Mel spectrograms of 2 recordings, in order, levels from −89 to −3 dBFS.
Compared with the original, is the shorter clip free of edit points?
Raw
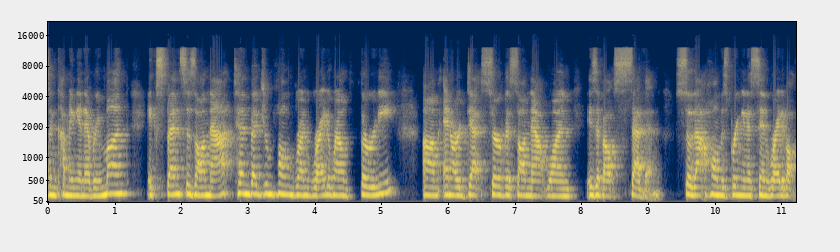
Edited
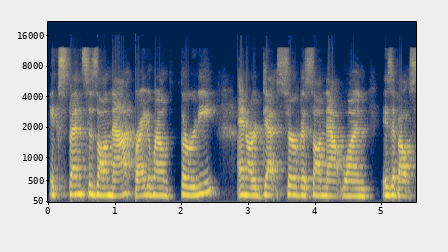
no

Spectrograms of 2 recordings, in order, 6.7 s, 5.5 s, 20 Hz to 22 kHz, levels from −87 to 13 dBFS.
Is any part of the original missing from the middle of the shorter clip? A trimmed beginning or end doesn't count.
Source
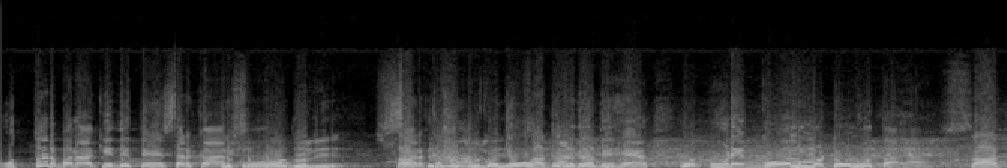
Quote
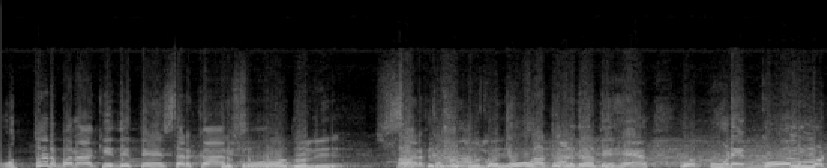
no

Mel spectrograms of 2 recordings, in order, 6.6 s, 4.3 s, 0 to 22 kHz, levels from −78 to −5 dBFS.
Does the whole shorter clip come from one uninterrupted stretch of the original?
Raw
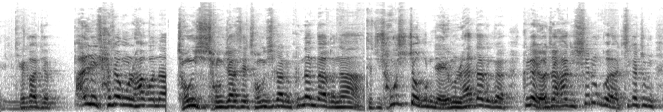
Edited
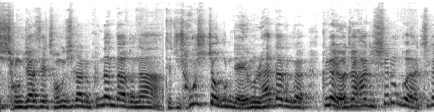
yes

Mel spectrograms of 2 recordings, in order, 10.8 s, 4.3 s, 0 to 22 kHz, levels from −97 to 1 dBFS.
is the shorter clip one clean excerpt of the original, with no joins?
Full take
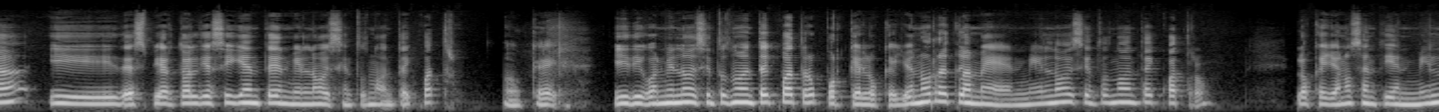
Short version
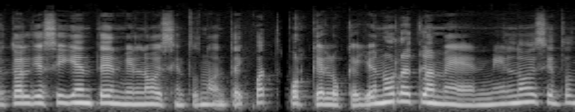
no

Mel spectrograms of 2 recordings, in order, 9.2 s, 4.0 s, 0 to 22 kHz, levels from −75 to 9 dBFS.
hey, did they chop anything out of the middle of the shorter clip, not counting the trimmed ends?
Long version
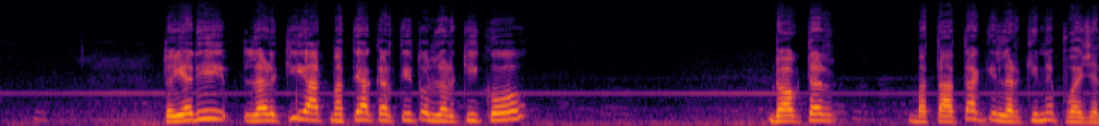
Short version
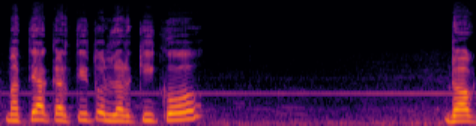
no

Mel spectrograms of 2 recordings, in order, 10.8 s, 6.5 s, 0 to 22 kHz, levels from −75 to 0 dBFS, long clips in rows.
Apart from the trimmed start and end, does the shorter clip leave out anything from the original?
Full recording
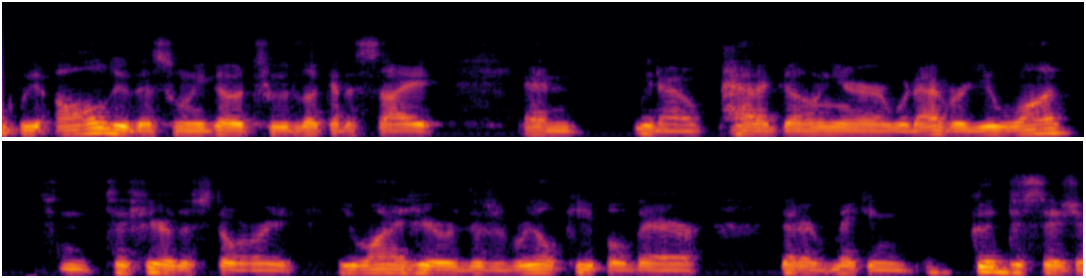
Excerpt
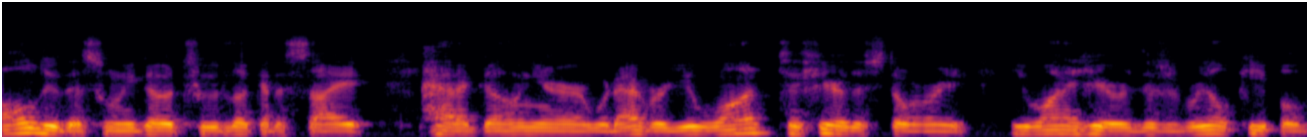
yes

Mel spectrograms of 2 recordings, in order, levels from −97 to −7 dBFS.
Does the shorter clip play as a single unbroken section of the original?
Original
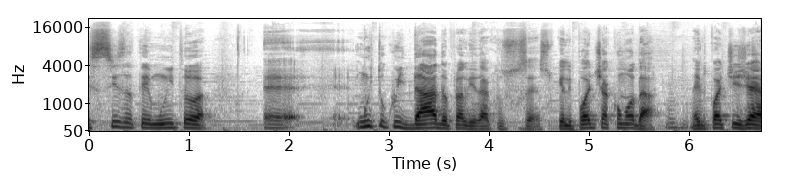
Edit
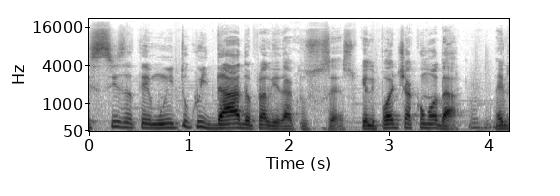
no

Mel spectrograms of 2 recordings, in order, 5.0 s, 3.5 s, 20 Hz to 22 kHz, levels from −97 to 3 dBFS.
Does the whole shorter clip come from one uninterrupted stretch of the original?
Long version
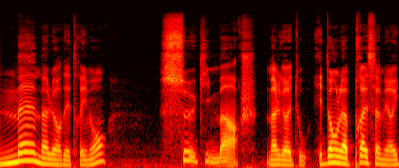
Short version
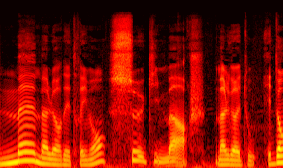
no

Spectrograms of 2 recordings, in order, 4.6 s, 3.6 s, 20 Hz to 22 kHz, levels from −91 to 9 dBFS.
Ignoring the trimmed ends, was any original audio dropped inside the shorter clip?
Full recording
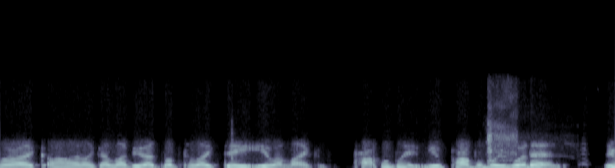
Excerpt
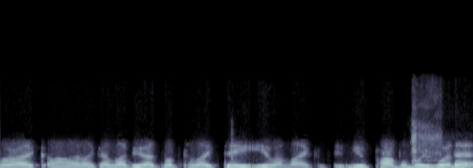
yes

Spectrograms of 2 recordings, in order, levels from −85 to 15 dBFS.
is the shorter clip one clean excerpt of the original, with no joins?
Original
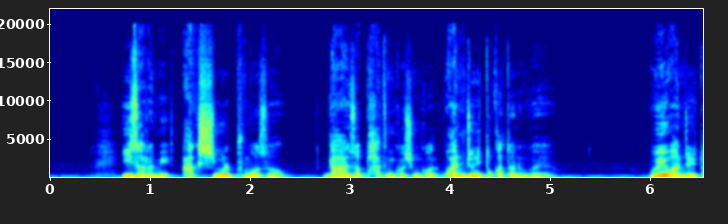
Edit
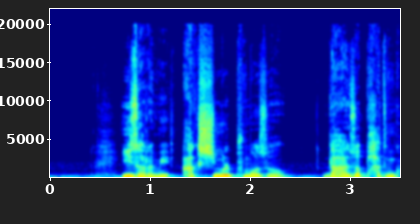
yes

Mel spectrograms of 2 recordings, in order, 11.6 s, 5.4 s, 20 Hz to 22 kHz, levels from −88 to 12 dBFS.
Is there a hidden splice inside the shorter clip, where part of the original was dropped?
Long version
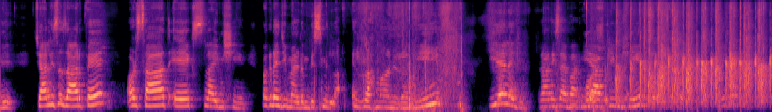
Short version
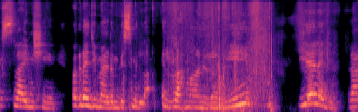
no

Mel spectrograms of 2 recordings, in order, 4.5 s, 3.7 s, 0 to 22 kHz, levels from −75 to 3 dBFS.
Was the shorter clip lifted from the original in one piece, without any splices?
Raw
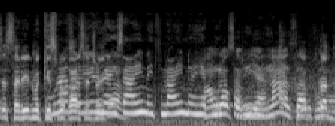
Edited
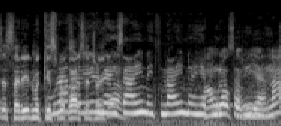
yes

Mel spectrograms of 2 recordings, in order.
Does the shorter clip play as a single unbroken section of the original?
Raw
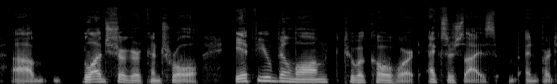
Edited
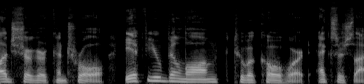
no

